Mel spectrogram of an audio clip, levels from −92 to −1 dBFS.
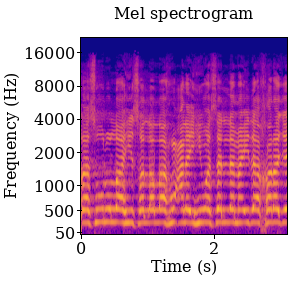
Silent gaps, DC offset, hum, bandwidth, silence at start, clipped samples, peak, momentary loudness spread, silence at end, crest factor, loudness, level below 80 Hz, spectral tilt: none; under 0.1%; none; 15.5 kHz; 0 s; under 0.1%; -2 dBFS; 3 LU; 0 s; 16 dB; -19 LUFS; -64 dBFS; -1.5 dB/octave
